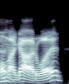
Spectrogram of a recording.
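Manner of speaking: normal talking voice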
